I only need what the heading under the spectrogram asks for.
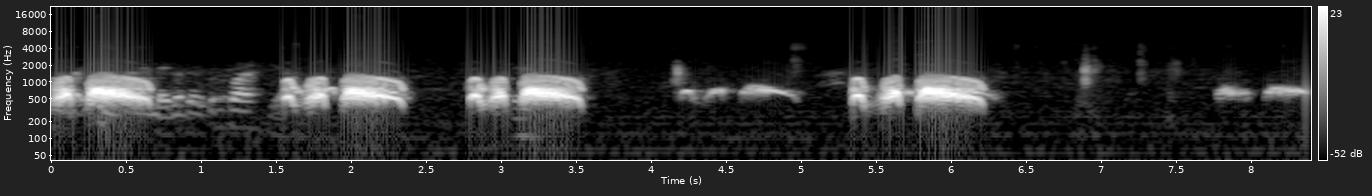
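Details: Spotted dove singing thổ sấm style coos. Hollow phrases of a double note and a long coo alternate with quiet, short, level notes and longer silent gaps.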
